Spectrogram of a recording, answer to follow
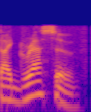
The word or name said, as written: digressive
